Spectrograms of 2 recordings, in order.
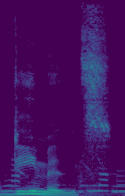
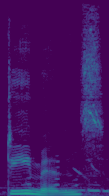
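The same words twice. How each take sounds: First: The word ends with an added D sound. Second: The word ends with a plain Z sound. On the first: "with a D at the end" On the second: "instead of saying demons"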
